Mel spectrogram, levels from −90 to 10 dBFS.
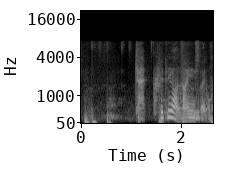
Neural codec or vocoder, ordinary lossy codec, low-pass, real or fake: codec, 16 kHz, 1.1 kbps, Voila-Tokenizer; none; 7.2 kHz; fake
